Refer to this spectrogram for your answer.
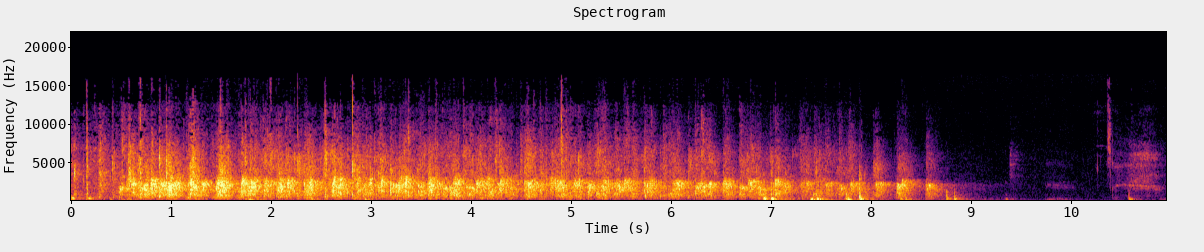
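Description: Sustained applause from an audience, dense clapping that holds steady for several seconds, then thins out and fades to a few scattered claps and quiet.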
